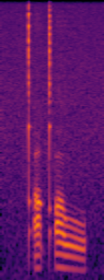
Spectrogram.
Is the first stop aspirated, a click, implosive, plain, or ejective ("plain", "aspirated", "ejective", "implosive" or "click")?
ejective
